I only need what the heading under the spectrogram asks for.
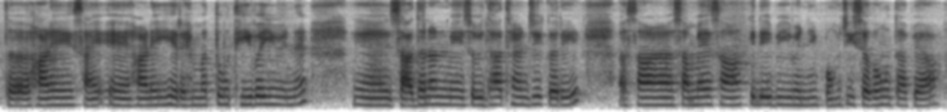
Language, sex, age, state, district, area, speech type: Sindhi, female, 45-60, Madhya Pradesh, Katni, urban, spontaneous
